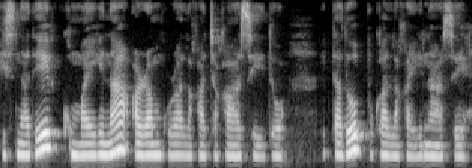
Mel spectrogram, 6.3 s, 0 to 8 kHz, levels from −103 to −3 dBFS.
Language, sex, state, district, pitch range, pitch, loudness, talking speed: Nagamese, female, Nagaland, Dimapur, 145-165 Hz, 155 Hz, -19 LUFS, 135 wpm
